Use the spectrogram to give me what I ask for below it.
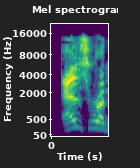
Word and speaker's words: Ezra: So Urza Miller. – You said that wrong. – Ezra Miller, there you go,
